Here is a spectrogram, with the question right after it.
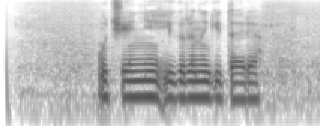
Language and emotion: Russian, neutral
